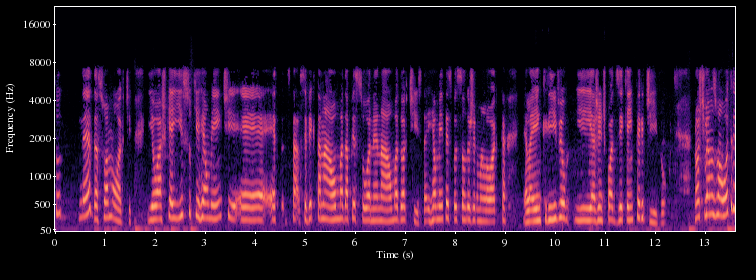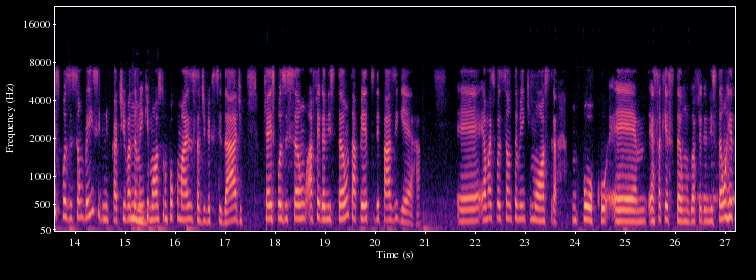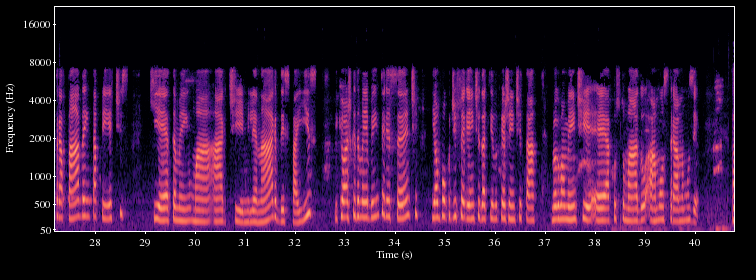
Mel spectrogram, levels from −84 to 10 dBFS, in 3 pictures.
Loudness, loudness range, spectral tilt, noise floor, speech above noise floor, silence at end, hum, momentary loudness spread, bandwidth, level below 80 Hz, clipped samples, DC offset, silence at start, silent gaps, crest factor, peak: -15 LUFS; 2 LU; -4 dB/octave; -47 dBFS; 32 dB; 0 s; none; 10 LU; 7.6 kHz; -44 dBFS; under 0.1%; under 0.1%; 0 s; none; 14 dB; 0 dBFS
